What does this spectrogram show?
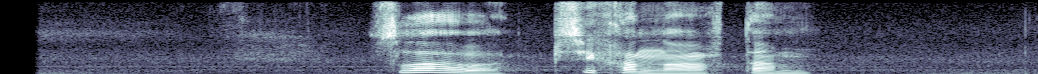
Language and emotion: Russian, sad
